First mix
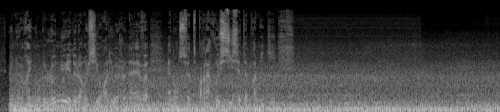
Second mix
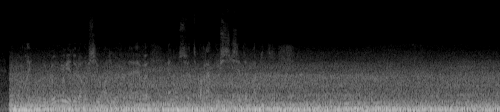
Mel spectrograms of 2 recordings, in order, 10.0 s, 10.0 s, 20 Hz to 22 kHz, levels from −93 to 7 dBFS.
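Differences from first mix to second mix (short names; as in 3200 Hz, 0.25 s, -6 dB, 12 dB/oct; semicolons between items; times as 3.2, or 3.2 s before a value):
speech -7.0 dB; master: add air absorption 430 m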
